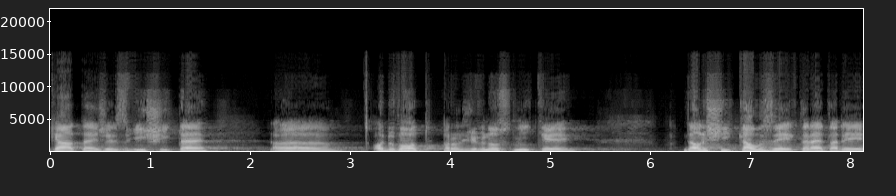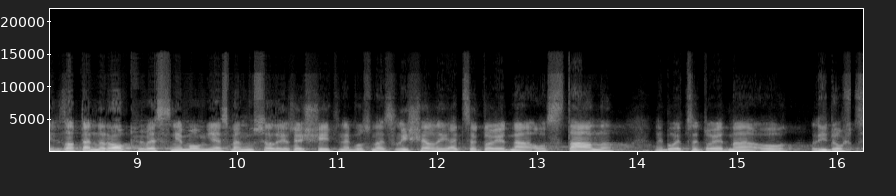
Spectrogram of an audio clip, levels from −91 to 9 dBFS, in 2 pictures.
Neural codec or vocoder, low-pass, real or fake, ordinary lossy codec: codec, 44.1 kHz, 2.6 kbps, SNAC; 14.4 kHz; fake; Opus, 16 kbps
